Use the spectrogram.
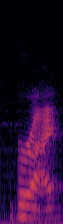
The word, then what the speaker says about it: Varys: Very. Very. God damn it. I have an S on it. Is there not supposed to be an S? Rhymes with Versailles.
